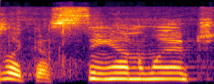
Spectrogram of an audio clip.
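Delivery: ordinary talk, nothing marked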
